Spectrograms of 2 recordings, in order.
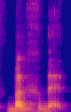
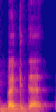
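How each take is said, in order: First: The middle consonant is a throaty gh sound. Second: The middle consonant is a hard g sound. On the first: The speaker calls it right. "it's Baghdad" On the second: The speaker calls it wrong. "Don't say Baghdad"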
